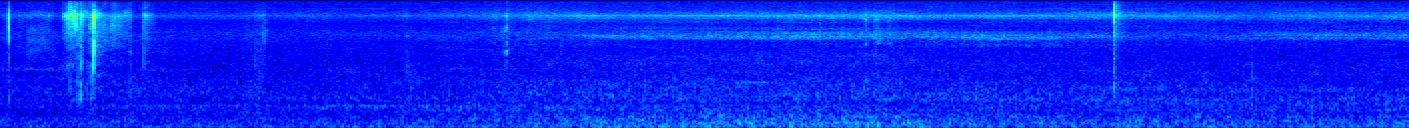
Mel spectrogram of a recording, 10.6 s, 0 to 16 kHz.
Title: xfx swift rx 9070 xt gpu fans making a humming noise on almost all 3 fans not coil whine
